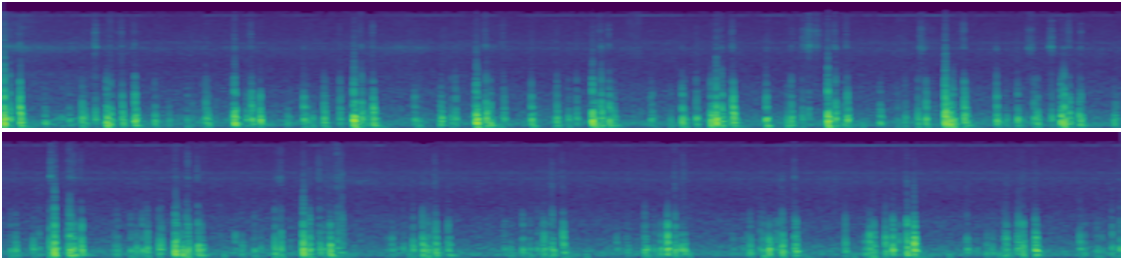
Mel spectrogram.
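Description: Long painted fingernails scratch the hollow, pink-white soft silicone ear of a black binaural microphone body. The scratches make dense, soft, muffled rasping strokes in irregular bursts with a low-mid body and very little high end.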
